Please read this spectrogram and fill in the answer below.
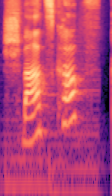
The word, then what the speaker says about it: Schwarzkopf: In German, we pronounce it Schwarzkopf. – Kopf? Nah. Schwarzkopf. Schwarzkopf, mate. – Blackhead. Schwarzkopf. English native speakers usually pronounce it Schwarzkopf or Schwarzkopf or something along those lines.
